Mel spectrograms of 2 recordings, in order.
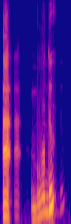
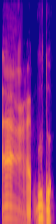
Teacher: Hamzah itu disebut dengan syiddah atau suaranya tertahan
